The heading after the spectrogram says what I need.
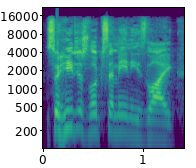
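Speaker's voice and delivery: ordinary talk, nothing marked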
